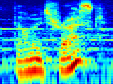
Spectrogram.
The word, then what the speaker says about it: Dimitrescu: Dimitrescu?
